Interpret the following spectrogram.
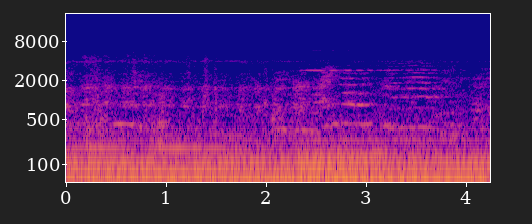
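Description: Steady low hum of a corridor's background noise. From a little past halfway, a faint ringing tone made of several pitches sounds for about a second and a half.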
